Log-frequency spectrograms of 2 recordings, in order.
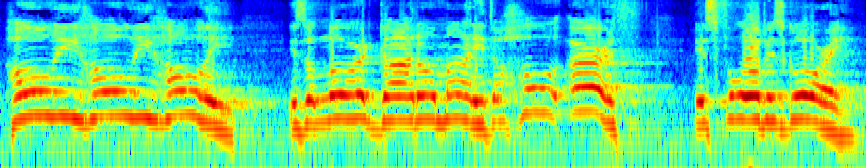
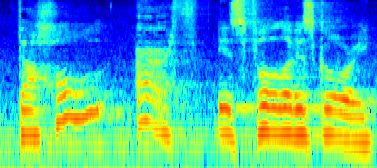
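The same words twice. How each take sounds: First: Raised, ringing call to each other; shouting. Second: Soft, measured reading of scripture; softened, reverent quote; hushed awe. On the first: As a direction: cry it out high and loud, like an antiphonal shout. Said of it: "They were shouting to each other". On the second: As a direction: say it quietly, with a lift on EARTH. Quiet re-reading of shouted verse. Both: Acted.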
